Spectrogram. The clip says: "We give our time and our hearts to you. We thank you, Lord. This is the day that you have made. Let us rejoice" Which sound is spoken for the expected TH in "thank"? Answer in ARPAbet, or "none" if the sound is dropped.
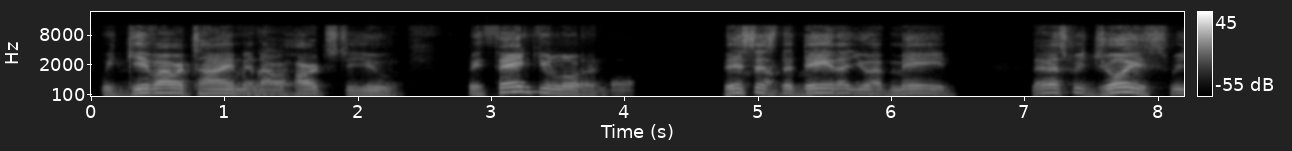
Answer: TH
